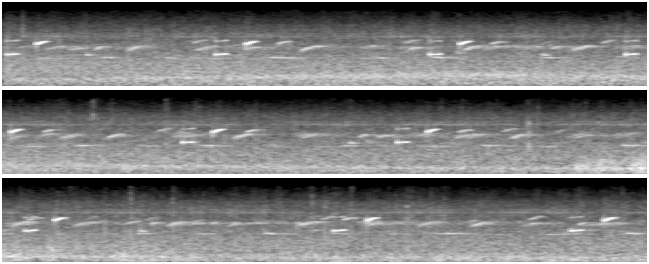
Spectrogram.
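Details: Rain-soaked night chorus of coqui frogs in Puerto Rico, with a steady stream of overlapping two-note chirps from many callers, a louder rising whistle recurring throughout, and a gentle wash of rain beneath.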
